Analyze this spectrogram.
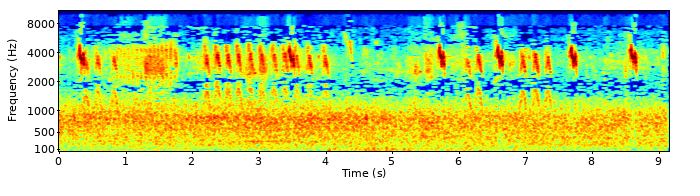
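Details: At a nest with eggs on March 23, 2:26 pm, an adult male bald eagle gives thin, high chips, with a quick chittering run of squeaks early on, then scattered single pips over background noise.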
